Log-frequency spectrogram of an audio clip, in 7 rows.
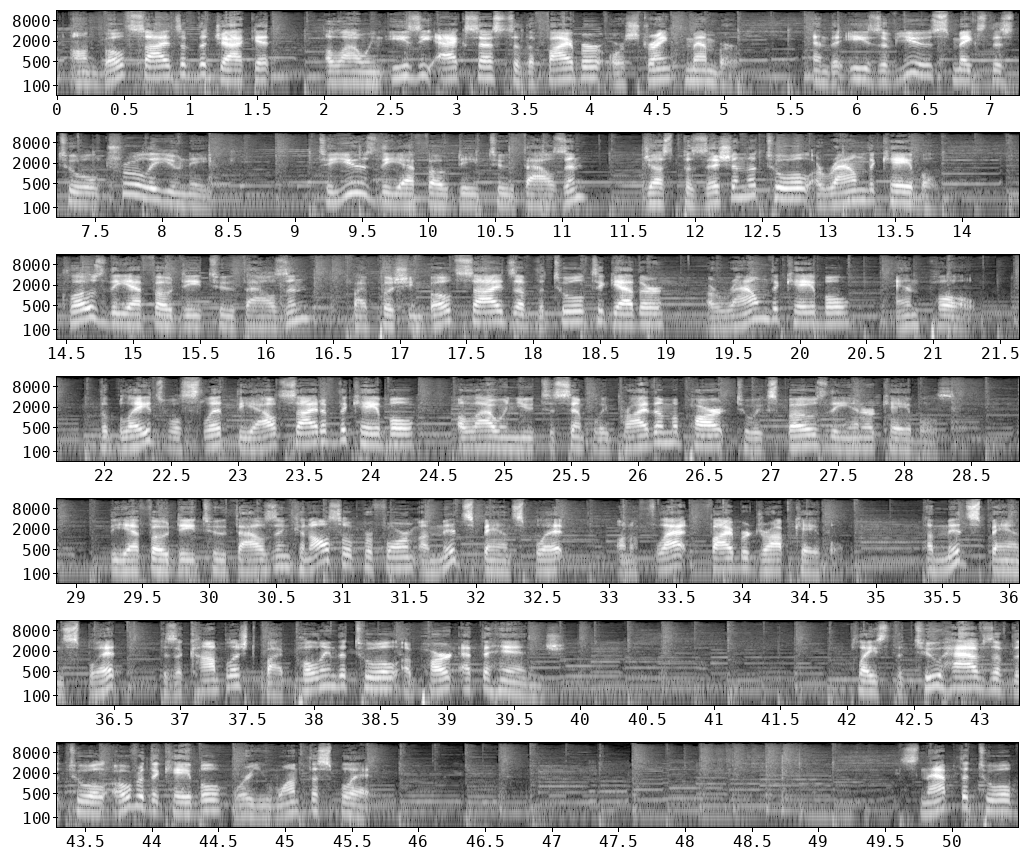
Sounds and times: Speech: 0.0 - 5.1, 5.7 - 8.6, 9.2 - 13.8, 14.5 - 21.3, 22.0 - 28.4, 29.3 - 34.8, 35.4 - 39.9, 42.1 - 45.7, 49.6 - 50.5
Music: 0.0 - 50.5.

